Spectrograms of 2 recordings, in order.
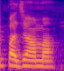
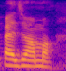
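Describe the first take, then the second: First: "पजामा" with a short first vowel, pa-jaa-maa; Hindi pronunciation. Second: "पैजामा" with an open "pai" first syllable; variant pronunciation. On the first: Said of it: "हम बोलते हैं ना हिंदी में". ("पजामा" का हिंदी उच्चारण, पहला अक्षर छोटा प) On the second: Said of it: "जैसे हम बोलते हैं". ("पैजामा" का उच्चारण, पहले अक्षर में पै) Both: Shown as a demonstration.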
